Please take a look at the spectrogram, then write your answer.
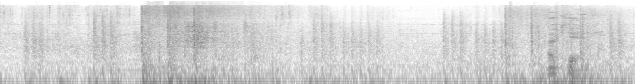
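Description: Heavy booming cannon blasts and bursts of gunfire in a noisy video game battle scene, with a person talking over the rumbling explosions.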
